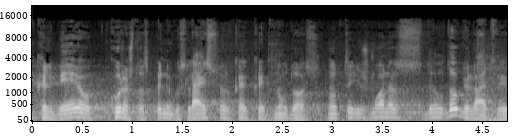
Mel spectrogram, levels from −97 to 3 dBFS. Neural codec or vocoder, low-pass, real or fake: none; 14.4 kHz; real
